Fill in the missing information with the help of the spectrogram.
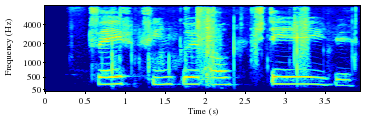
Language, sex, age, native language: Icelandic, male, 10, Icelandic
